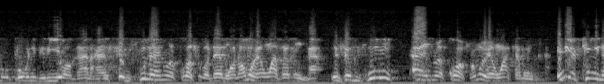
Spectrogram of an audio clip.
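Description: Speech: one voice talking without a break, the sound thin and cut off in the highs as over a radio or phone line.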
